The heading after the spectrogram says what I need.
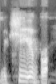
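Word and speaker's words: Ma'Khia: day um makia bryant i got the pronunciation of her name i know we talked about this on the show it's makia 15 year old columbus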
